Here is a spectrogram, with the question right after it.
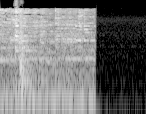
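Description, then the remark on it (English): A loud crash of breaking glass as Antifa protesters smash a window in Colorado, with shards scattering in a dense, noisy burst for about a second before cutting off abruptly. “Here they are smashing windows.”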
